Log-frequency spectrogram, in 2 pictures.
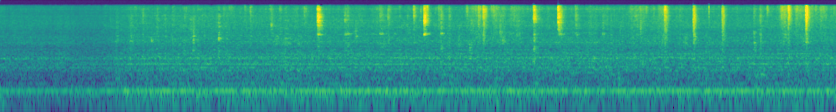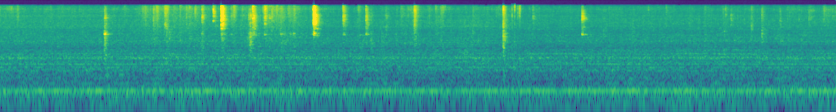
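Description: A machine's steady low hum, with scattered light clicks, taps and flutters of pet macaws moving about their perches and flapping their wings in a steel water bowl as they bathe.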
